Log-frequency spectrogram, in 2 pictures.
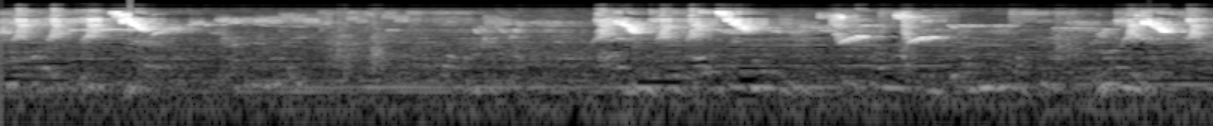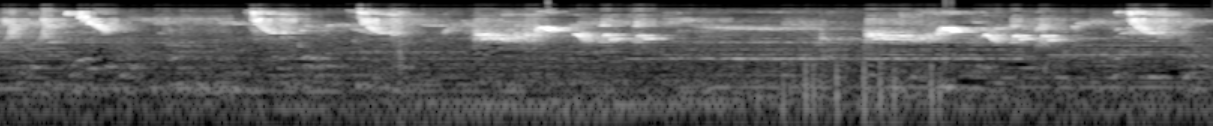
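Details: Javan kacer poci, an Oriental magpie-robin, sings in separated bursts of chattering, buzzy high notes and downward-slurred whistles, each outburst lasting about one to two seconds with short quiet pauses between.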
